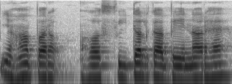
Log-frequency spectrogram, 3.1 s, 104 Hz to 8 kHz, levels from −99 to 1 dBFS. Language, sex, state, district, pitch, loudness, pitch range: Hindi, male, Jharkhand, Deoghar, 145 Hz, -16 LUFS, 140-150 Hz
